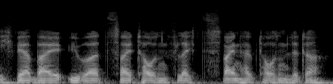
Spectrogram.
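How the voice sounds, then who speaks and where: The man's intonation is fairly even. His pitch is very deep and low. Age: 20s. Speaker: trainee educator. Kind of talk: radio interview. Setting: radio studio.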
